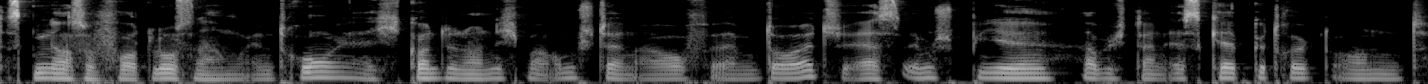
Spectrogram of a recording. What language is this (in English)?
German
